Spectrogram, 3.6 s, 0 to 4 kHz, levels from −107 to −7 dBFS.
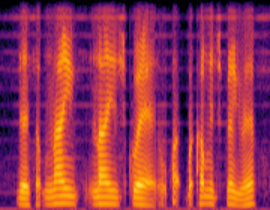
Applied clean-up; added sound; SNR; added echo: neural separator model SepFormer WHAM!.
